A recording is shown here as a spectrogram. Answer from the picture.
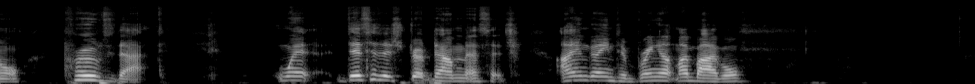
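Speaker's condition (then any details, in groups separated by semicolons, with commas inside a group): Cerebral palsy; from birth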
